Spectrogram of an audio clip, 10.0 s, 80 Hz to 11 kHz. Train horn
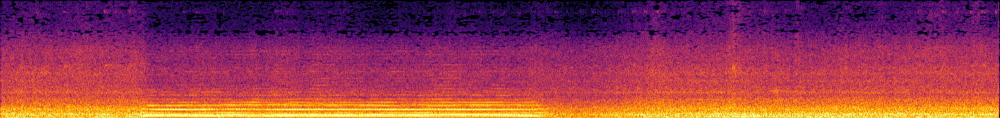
1.4s 5.6s

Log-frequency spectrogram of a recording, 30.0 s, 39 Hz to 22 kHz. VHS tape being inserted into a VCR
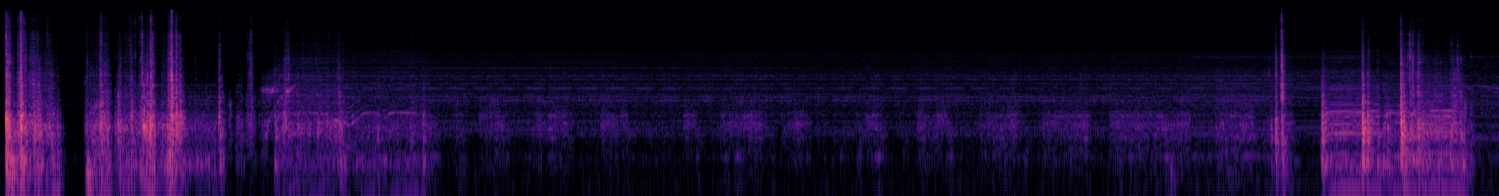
1.8s 8.8s, 24.7s 29.6s

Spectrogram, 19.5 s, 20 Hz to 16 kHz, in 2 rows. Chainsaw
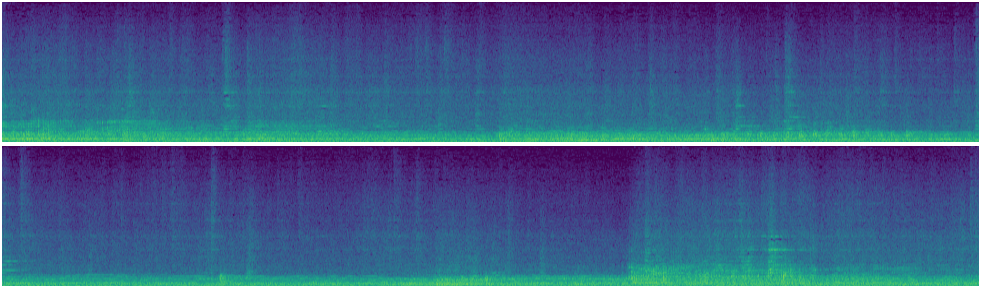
0.0s 4.4s, 16.0s 19.5s

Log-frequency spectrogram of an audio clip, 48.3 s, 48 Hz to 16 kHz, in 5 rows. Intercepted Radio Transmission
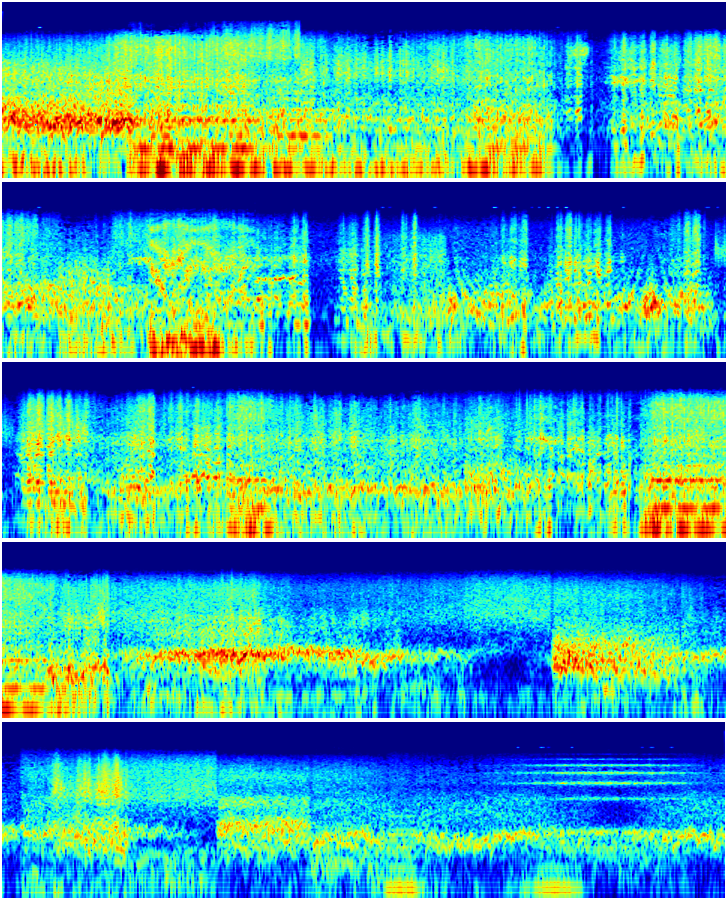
1.5s 10.2s

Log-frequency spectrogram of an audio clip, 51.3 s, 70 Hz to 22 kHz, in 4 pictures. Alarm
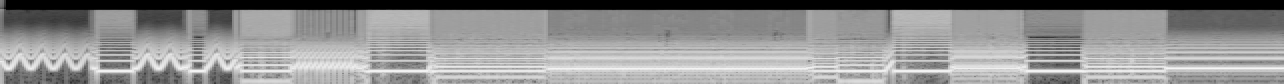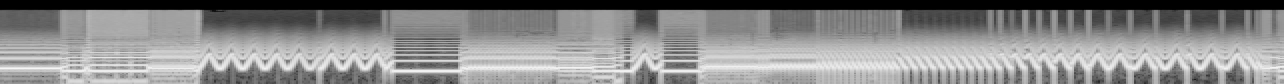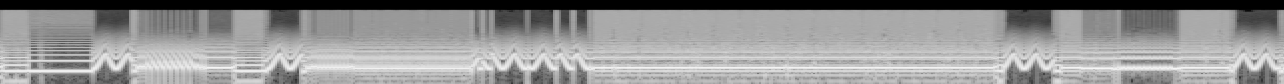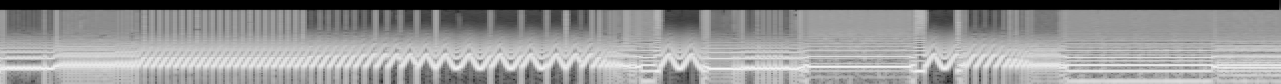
0.9s 3.0s

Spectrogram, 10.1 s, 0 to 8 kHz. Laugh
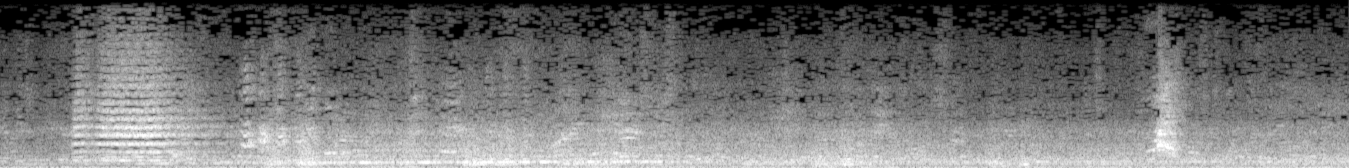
1.7s 2.8s

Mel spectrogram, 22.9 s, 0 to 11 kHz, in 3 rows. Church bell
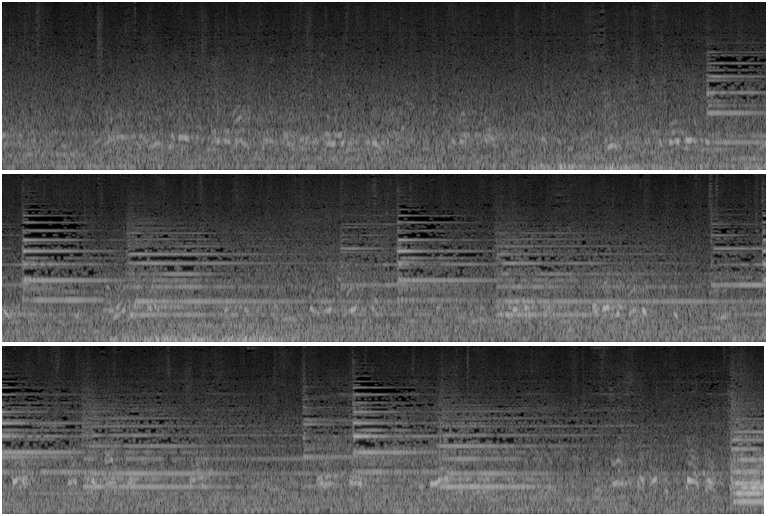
6.7s 22.9s

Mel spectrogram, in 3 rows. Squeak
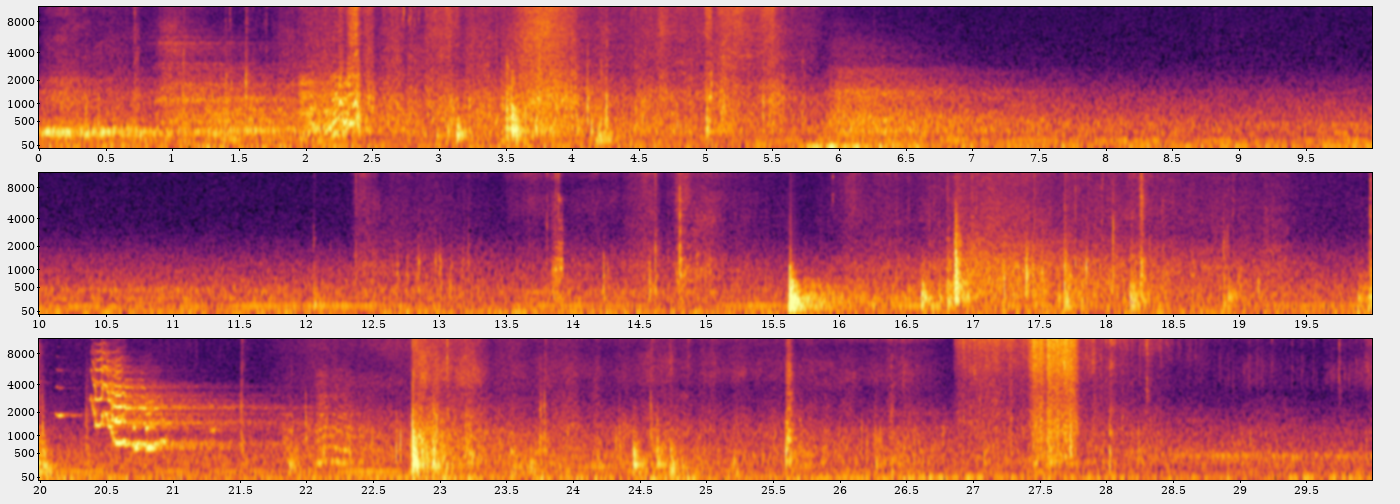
20.1s 22.7s

